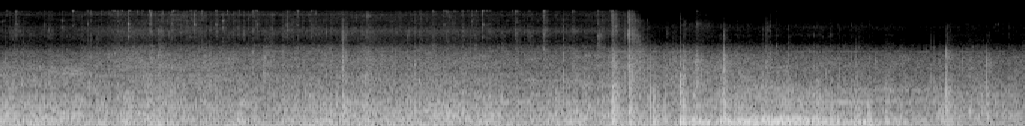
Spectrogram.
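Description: Steady mechanical rumble of a moving escalator, with a few sharp knocks about six seconds in and a louder rough stretch just after, around the step off the escalator.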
